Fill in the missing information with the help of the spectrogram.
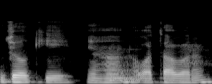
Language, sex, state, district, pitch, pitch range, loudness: Hindi, male, Bihar, Supaul, 100 Hz, 95-105 Hz, -21 LUFS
